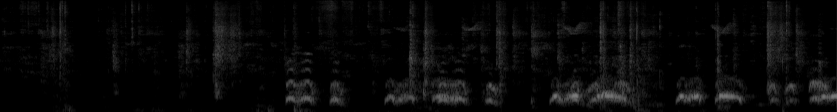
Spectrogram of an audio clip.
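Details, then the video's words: Cuckoo in nature calling a rapid run of hollow two-note phrases that grow louder and closer together over several seconds, with scattered clicks and rustles. "Relaxing Cuckoo Bird Sound in Nature"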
